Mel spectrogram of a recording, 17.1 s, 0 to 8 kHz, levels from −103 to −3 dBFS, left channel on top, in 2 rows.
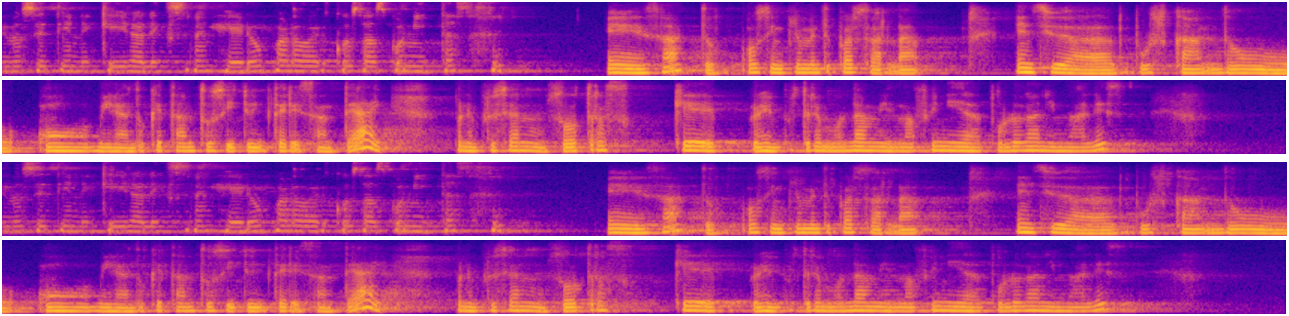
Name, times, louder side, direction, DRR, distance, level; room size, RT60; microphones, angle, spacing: voice 1, 0.0-3.4, left 3 dB, 35° left, 10 dB, 1.1 m, -36 dB
voice 2, 4.0-6.1 6.5-12.7 13.1-16.0 16.4-16.5, left 2 dB, 70° left, 9 dB, 0.9 m, -22 dB
28.5 x 26.5 x 7.1 m, 1.3 s
head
